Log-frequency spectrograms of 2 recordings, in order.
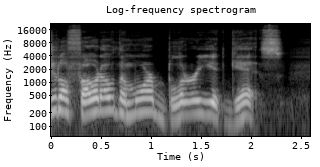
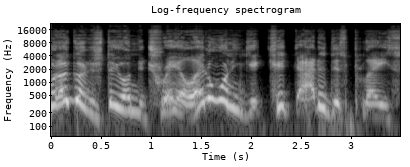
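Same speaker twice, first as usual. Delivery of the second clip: put-on mocking video-host voice; 5 semitones higher, 4 dB louder than usual. Mocking a video by the Friends with Monsters channel: imitating Friends with Monsters host. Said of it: "He's like".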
